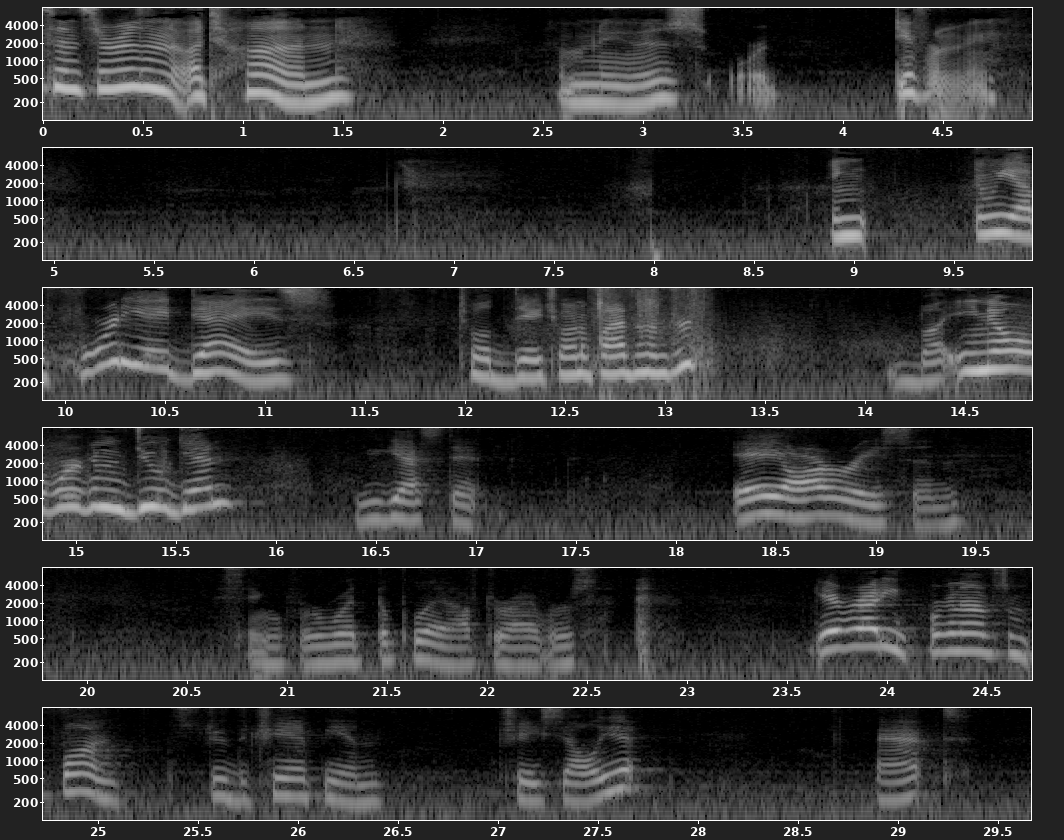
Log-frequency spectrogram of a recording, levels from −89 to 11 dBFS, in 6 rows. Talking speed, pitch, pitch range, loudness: 100 wpm, 255 Hz, 215-310 Hz, -28 LUFS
